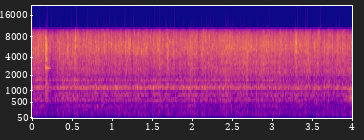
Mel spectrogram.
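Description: Chicken wings sizzling in a hot carbon steel skillet set over a pellet grill's fire pot, with a steady hum from the grill's fan under the sizzle. Metal tongs click once against the skillet a fraction of a second in.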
